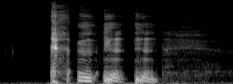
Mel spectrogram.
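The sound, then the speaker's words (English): A man coughs four times in quick succession, harsh, each burst rough and throaty, followed by a brief wheezy breath as the fit fades. “He coughs.”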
